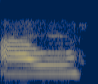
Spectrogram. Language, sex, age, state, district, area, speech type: Odia, female, 18-30, Odisha, Nuapada, urban, conversation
